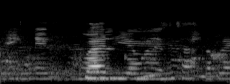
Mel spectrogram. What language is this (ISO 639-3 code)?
isl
